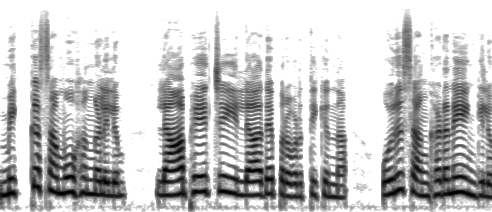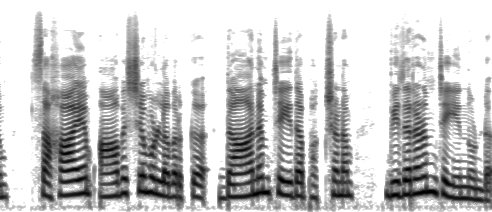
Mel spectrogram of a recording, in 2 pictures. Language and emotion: Malayalam, neutral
